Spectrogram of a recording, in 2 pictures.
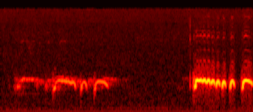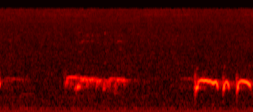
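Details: Sweet-singing local zebra dove used as a lure for other doves' song: one loud, fast series of bubbling coos near the middle, flanked by fainter trilled coo phrases.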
